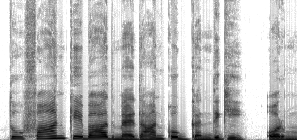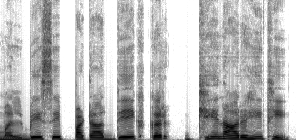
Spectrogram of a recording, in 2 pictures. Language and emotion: Hindi, disgusted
